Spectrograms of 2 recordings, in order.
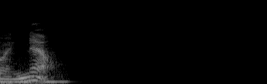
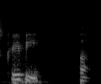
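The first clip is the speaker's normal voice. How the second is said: sarcastic. Real, not acted. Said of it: "Sarcasm intended".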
